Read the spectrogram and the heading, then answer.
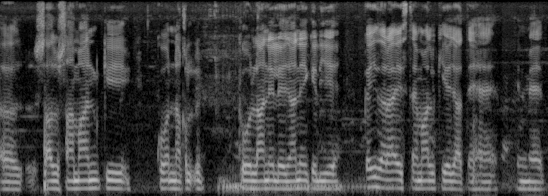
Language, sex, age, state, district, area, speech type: Urdu, male, 30-45, Uttar Pradesh, Lucknow, urban, spontaneous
